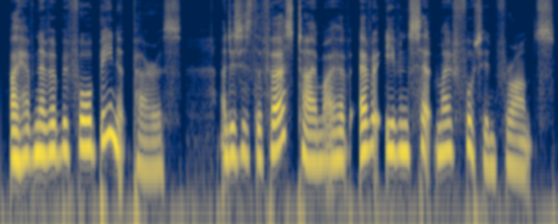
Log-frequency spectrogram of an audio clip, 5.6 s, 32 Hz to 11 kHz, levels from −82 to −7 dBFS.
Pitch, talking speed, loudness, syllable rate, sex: 195 Hz, 235 wpm, -19 LUFS, 5.9 syllables/s, female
